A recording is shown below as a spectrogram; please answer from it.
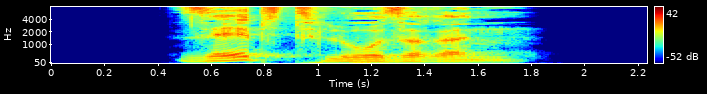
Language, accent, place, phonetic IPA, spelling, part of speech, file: German, Germany, Berlin, [ˈzɛlpstˌloːzəʁən], selbstloseren, adjective, De-selbstloseren.ogg
- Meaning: inflection of selbstlos: 1. strong genitive masculine/neuter singular comparative degree 2. weak/mixed genitive/dative all-gender singular comparative degree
